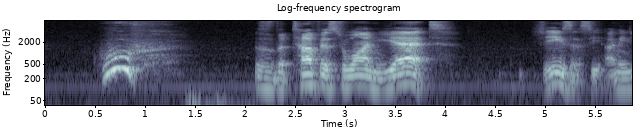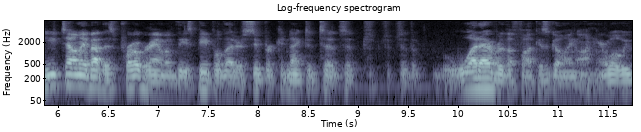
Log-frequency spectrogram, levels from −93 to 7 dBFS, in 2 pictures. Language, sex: English, male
